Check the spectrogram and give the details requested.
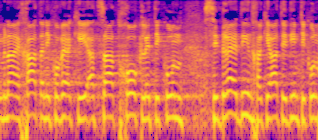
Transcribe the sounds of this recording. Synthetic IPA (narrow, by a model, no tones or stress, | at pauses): mnaeχad̪anikoveakiat͡sat̪χo̞klet̪ikun | sid̪ʁead̪inχakiʁat̪id̪imt̪ikun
